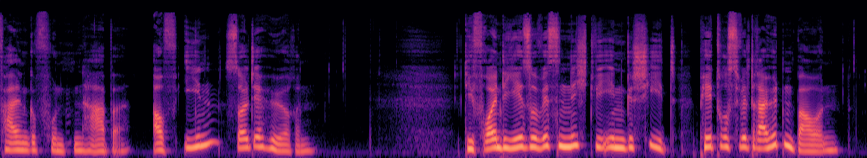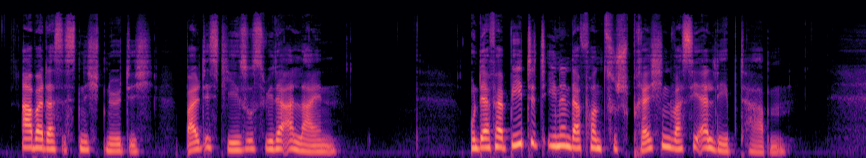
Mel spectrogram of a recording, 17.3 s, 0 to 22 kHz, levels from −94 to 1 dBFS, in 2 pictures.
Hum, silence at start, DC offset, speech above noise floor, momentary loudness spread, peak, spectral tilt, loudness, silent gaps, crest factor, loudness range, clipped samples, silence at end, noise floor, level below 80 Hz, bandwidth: none; 0 s; under 0.1%; 48 dB; 14 LU; -10 dBFS; -6 dB/octave; -27 LUFS; none; 18 dB; 6 LU; under 0.1%; 0.8 s; -74 dBFS; -66 dBFS; 16.5 kHz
